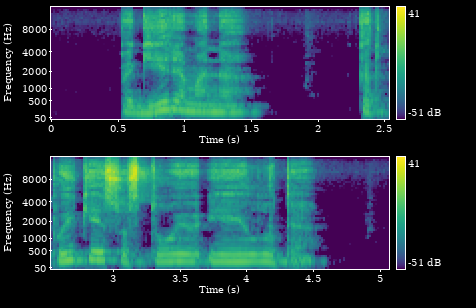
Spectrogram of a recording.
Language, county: Lithuanian, Kaunas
